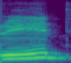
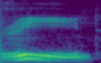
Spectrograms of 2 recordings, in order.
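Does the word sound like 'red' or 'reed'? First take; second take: red; reed. First: The vowel is short, like 'red'. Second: The vowel is long, like 'reed'. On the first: The action happened in the past. "Past টেন্সে রেড" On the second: The action happens in the present. "Present টেন্সের উচ্চারণ রিড"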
